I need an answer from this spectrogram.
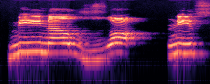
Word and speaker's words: من الضأن: ہے۔ تو یہاں پر ہم نے غاد کو لمبا نہیں کرنا بلکہ غاد کے ساتھ حمزہ کو پڑھیں گے اور جھٹکا دے کر پڑھیں گے۔ یہ پڑھا جائے گا مین الضأن، اس کے ہجے کرتے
